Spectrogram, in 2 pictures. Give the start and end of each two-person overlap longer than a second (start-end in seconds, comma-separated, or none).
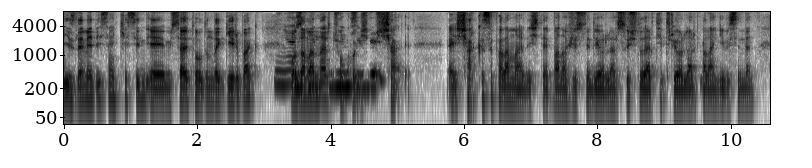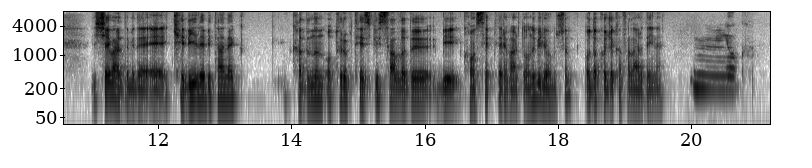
3.4-4.8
